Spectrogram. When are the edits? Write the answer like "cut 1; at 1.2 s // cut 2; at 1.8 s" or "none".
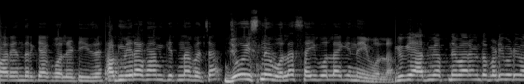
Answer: cut 1; at 1.1 s // cut 2; at 2.2 s // cut 3; at 4.0 s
